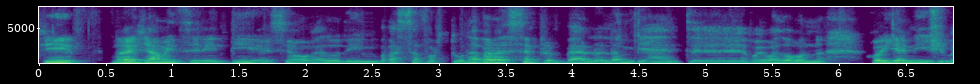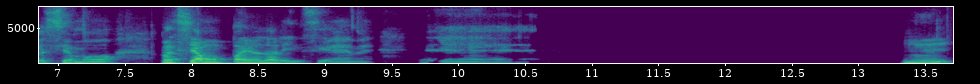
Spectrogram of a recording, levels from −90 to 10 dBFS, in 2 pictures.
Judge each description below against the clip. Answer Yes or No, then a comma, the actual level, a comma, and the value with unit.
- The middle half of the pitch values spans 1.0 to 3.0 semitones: Yes, narrow, 2.4 semitones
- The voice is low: Yes, low, 120 Hz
